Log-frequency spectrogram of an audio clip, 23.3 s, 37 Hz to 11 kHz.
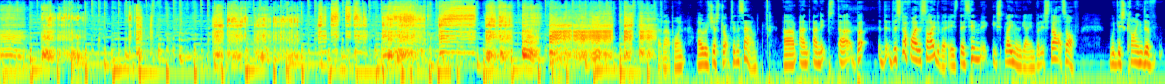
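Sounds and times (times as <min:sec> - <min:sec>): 
crude fart sound effects from a video game crowdfunding promo: 0:00.0 - 0:03.4, 0:04.2 - 0:13.2
speech: 0:13.5 - 0:21.6, 0:22.2 - 0:23.3.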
